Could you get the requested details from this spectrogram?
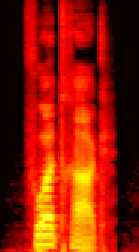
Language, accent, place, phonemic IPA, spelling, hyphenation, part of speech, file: German, Germany, Berlin, /ˈfoːɐ̯ˌtʁaːk/, Vortrag, Vor‧trag, noun, De-Vortrag.ogg
- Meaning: talk, lecture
